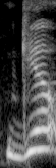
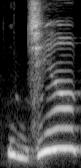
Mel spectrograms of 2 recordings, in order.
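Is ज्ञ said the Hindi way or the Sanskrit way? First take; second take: Hindi; Sanskrit. First: The letter is said the Hindi way. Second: The letter is said the Sanskrit way. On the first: This is how it is commonly said in Hindi. "परंतु हम यहाँ इसे ज्ञ उच्चारण करते हैं" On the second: This is the proper traditional pronunciation. "Sanskrit में हम इसका उच्चारण ज्ञ करते हैं"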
